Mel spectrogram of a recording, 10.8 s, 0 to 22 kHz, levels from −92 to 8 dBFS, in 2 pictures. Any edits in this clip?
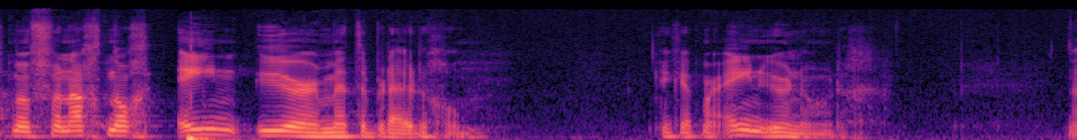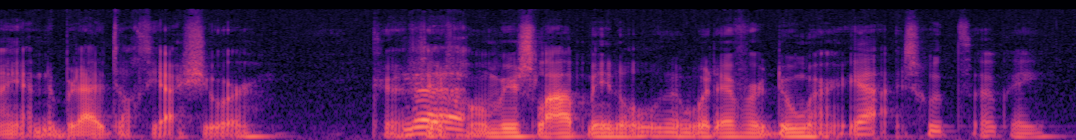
no; 0 cuts

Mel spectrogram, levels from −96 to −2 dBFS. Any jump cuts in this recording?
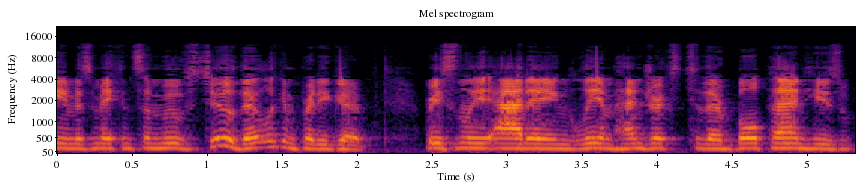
no; 0 cuts

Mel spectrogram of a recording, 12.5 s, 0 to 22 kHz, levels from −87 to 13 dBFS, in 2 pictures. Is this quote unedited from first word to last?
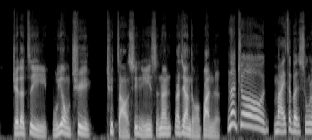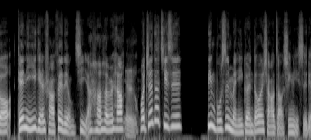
no; 5 cuts; at 2.0 s, 3.5 s, 4.4 s, 5.4 s, 6.4 s

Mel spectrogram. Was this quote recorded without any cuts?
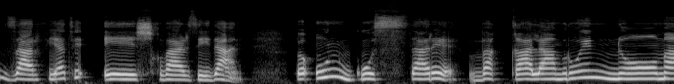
yes; 0 cuts

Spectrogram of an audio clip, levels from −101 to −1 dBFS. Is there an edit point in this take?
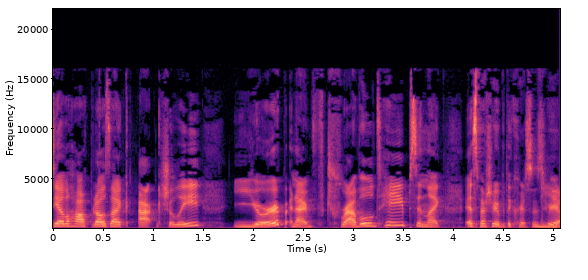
no; 0 cuts

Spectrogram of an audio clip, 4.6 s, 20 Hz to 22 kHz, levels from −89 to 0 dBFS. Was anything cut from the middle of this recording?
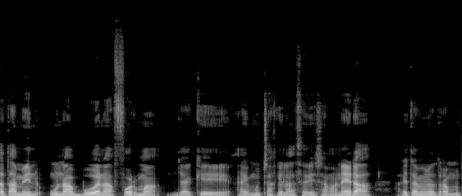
yes; 1 cut; at 2.7 s

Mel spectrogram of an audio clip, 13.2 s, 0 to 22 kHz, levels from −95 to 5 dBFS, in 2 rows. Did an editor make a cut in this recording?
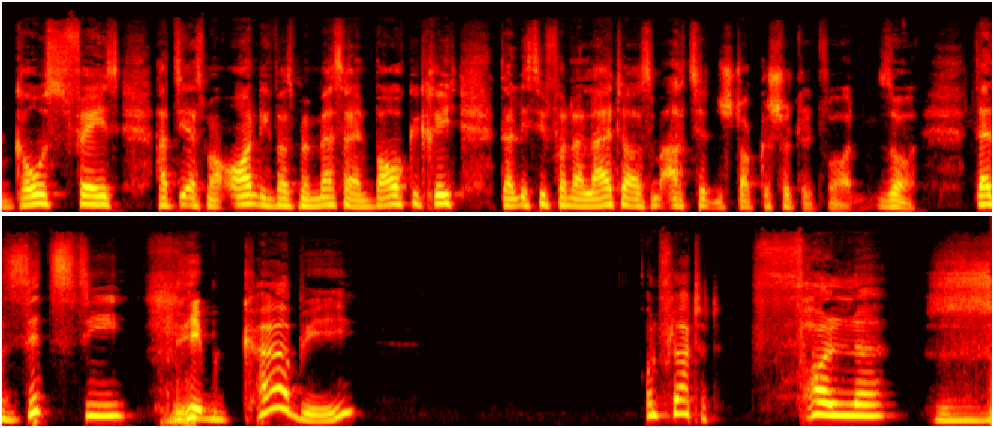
no; 0 cuts

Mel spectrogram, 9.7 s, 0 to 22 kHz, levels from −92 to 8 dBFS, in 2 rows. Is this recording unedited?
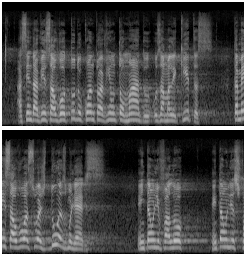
yes; 0 cuts

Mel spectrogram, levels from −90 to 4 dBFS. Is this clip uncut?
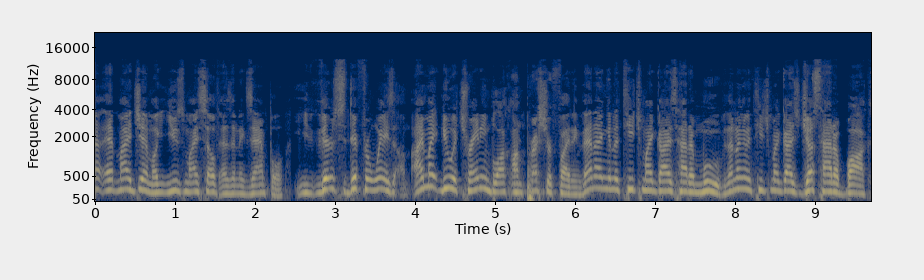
no; 2 cuts; at 1.5 s, 2.4 s

